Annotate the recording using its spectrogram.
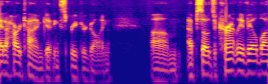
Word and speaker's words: Spreaker: In the event that you are listening to us on, how do you say it, Rob? – Spreaker? – Spreaker.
